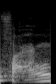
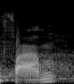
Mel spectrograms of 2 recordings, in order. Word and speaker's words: Phạm: gọn lại là tiếng Phạn đó mình nói tiếng Phạn đó chứ nếu mà nó phát âm cho đúng Phải nói là tiếng phạm tại tiếng phạm là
